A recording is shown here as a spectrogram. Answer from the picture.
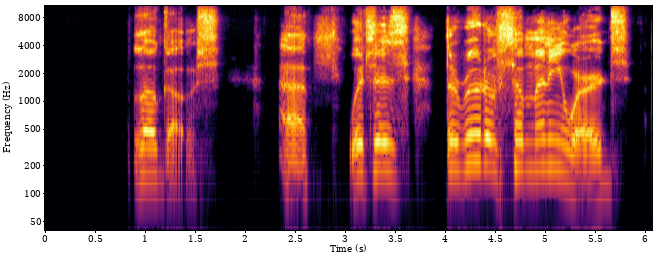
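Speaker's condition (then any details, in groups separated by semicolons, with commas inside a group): Cerebral palsy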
